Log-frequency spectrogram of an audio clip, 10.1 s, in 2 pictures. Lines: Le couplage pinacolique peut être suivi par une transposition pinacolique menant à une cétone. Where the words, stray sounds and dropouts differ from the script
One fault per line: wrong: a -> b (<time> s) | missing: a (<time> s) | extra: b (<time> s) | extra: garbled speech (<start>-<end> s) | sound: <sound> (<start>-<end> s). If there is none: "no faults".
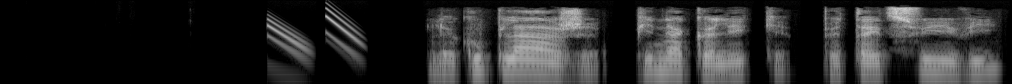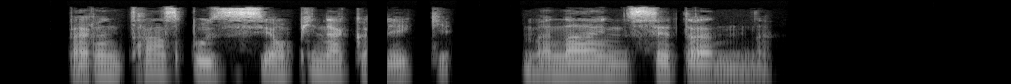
sound: chirp (1.3-1.8 s)
sound: dropout (6.9-7.0 s)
